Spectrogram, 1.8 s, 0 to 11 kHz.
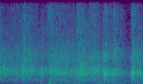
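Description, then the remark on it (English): An audience at Illuminate Church claps for 158 salvations in a dense, steady wash of applause, many hands blending into a continuous crackling roar with a few sharper individual claps standing out. No voices are heard. “I wonder if when we clap for 158 salvations, heaven's like, that's it?”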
